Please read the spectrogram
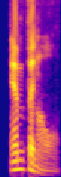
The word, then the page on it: empanel: American English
